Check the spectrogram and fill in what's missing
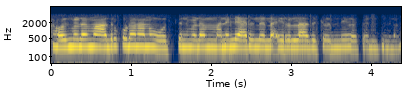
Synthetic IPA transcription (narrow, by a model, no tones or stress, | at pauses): ɦɐwd̪umɛːɽɐmad̪ɐɾukuːɽanaːnuoːd̪̚t̪iːnimɛːɽɐmːɐnɛɐlːijaːɾilːɐlːɐiɾɐlːɐɐd̪ɐkːeɽɐnd̪eɦeːɭt̪ɐɳit̪imɛːɽɐm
